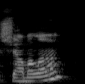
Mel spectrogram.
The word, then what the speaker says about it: Shyamalan: So I've recently discovered it's M. Night Shyamalan. is how it's pronounced.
